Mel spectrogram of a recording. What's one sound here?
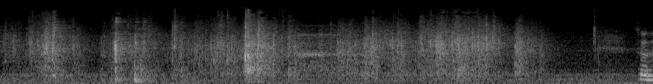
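Plastic packaging rustles and crinkles close by.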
